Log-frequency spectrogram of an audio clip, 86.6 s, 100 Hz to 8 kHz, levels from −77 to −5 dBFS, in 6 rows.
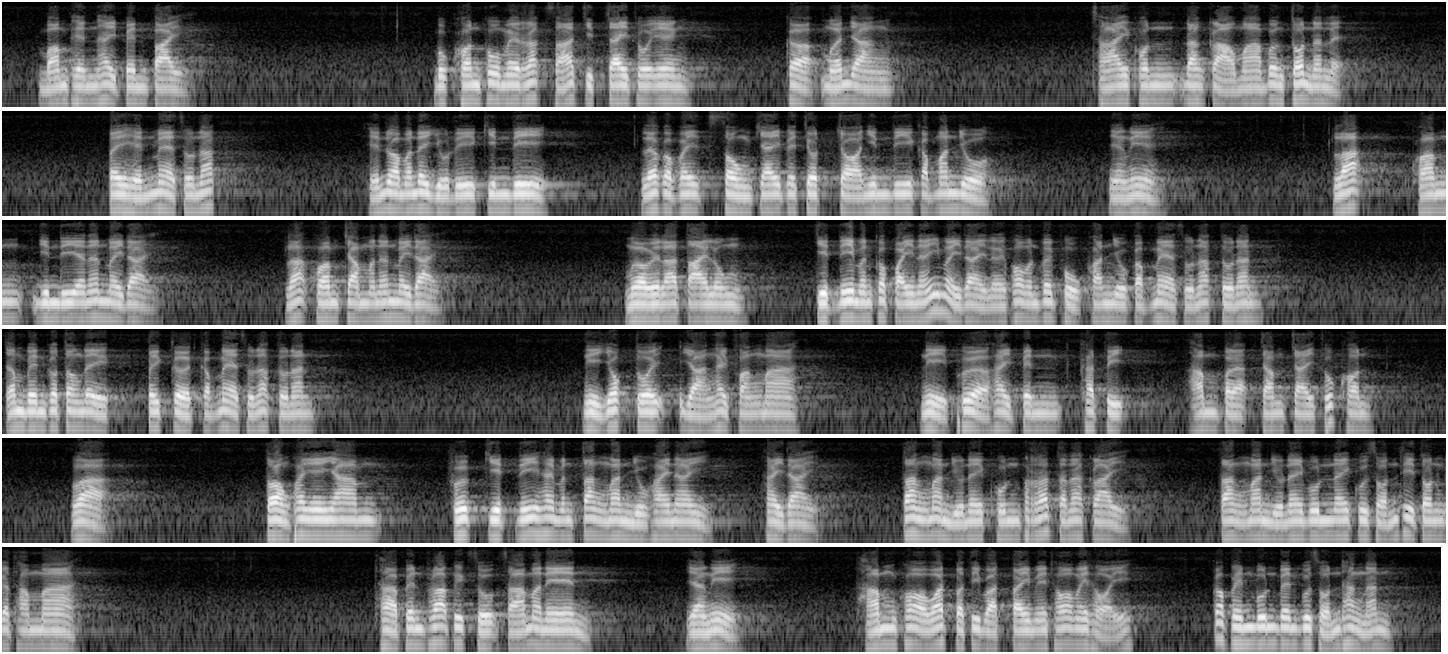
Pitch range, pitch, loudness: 115-130 Hz, 125 Hz, -17 LUFS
